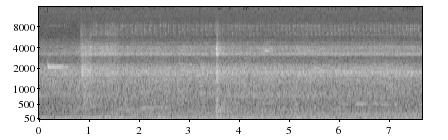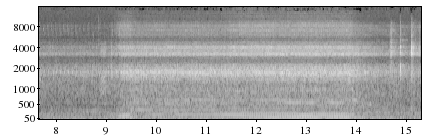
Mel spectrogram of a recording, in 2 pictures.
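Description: Steady background noise with one sharp click, then about nine seconds in an engine rises in pitch and settles into a steady, louder hum.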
